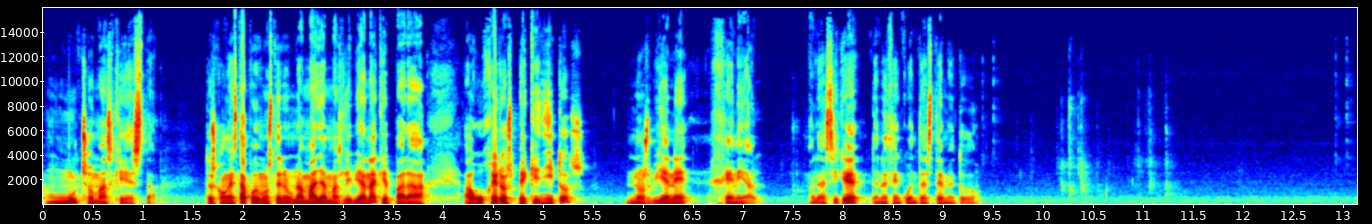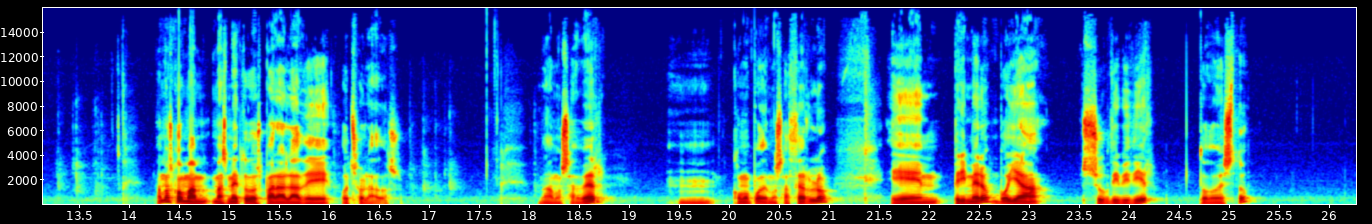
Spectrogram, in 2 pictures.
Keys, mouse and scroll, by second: 7.5 Tab, 8.5 right click, 9.5 click, 10.2 a, 10.4 a, 11.0 g, 13.5 shift+a, 15.5 shift+middle click, 16.2 middle click, 16.6 shift+middle click, 17.0 Tab, 17.5 shift+middle click, 22.7 w.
